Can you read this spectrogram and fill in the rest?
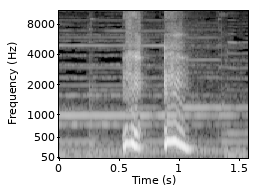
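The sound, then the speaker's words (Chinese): A voice clears its throat in two short, gruff bursts, the second slightly longer, over a faint steady background hum. “阿佛清了清嗓子，等了一会儿，然后就像站在舞台上那样”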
